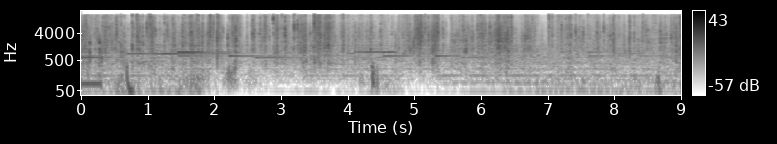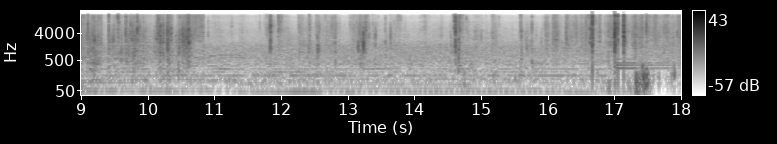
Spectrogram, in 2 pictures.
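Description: Plastic courier mailer and bubble wrap crinkling and crackling as a parcel is torn open and unwrapped by hand. The handling is busiest in the first half and quieter after about eleven seconds.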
